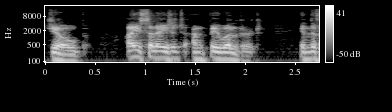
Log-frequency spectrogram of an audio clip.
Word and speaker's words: Job: the book of job i pronounce that job some people pronounce it job for a world that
